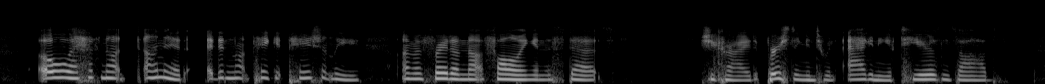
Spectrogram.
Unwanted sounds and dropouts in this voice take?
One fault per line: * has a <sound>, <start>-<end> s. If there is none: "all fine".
all fine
